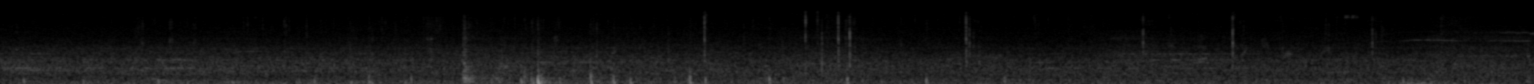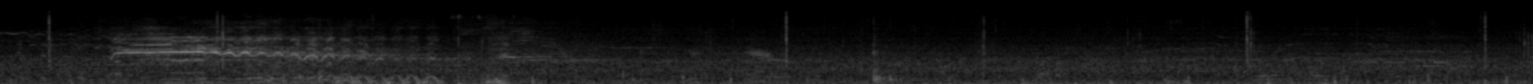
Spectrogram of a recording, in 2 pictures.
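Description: A horse's hooves thud on sand as it canters.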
